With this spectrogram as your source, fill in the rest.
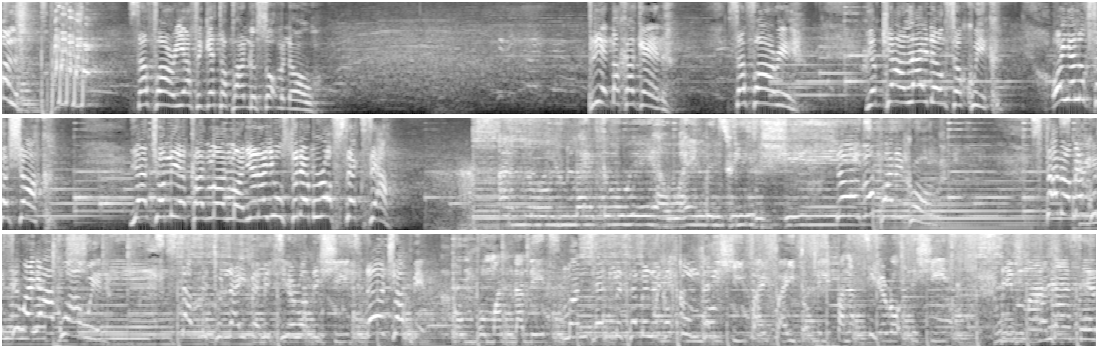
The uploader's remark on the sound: Live Performance Brt Weekend Atlantic City 2023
